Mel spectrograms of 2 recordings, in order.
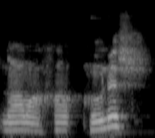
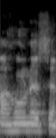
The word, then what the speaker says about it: Namajunas: say your last name Rose namajunas not Mohonasen entourage who knows it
